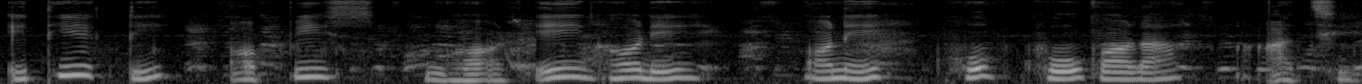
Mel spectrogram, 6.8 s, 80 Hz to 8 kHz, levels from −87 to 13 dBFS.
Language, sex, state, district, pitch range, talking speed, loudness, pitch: Bengali, female, West Bengal, Kolkata, 210-265 Hz, 95 wpm, -35 LUFS, 240 Hz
